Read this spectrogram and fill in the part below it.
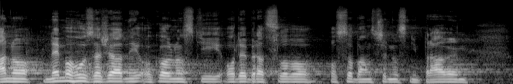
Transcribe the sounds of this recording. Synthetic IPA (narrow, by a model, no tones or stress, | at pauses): anonɛmoɦuzaʒaːd̪niːxokolnosciːʔodɛbɾat̪slovoosobaːmst̪r̥ɛd̪nost̪ɲiːmpɾaːvɛm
